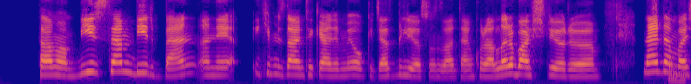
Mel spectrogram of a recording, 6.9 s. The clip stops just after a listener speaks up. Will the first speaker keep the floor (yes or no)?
yes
